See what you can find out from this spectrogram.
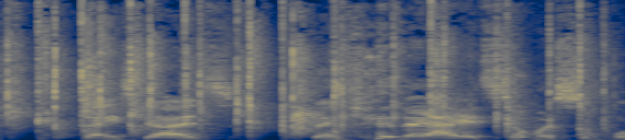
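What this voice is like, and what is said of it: Usual voice. Nothing is said of it.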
